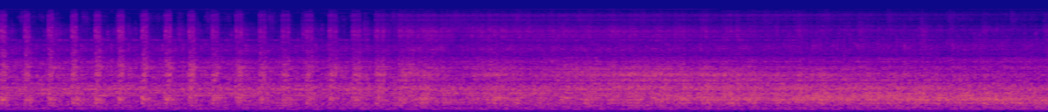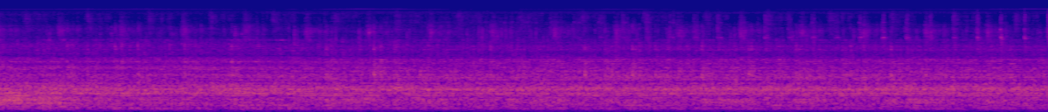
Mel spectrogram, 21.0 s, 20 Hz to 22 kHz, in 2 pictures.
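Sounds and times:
lathe chuck ticking: 0:00.0 - 0:20.9
lathe motor and cutting whirr: 0:00.0 - 0:20.9.

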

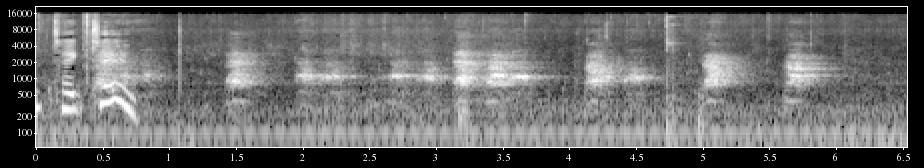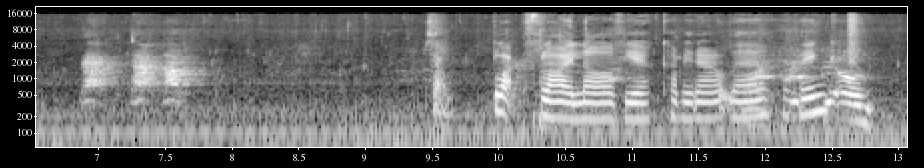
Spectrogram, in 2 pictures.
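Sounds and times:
dog barking: 0:00.8 - 0:06.0, 0:06.9 - 0:07.8, 0:11.9 - 0:12.5.

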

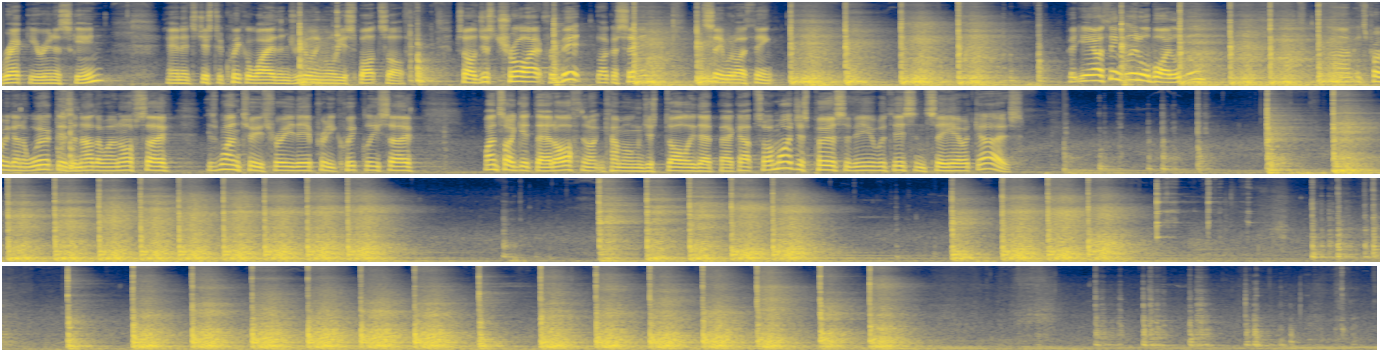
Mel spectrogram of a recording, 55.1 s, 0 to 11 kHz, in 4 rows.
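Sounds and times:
hammer striking chisel on steel: 0:05.4 - 0:14.6, 0:24.4 - 0:31.8, 0:33.5 - 0:41.4, 0:42.0 - 0:50.5
steel panel ringing: 0:24.4 - 0:27.2.

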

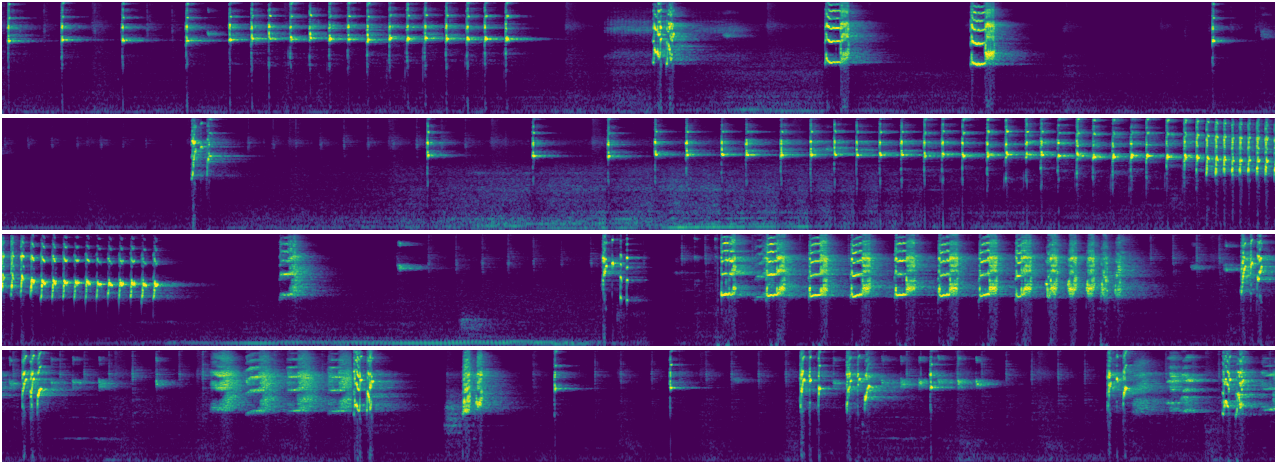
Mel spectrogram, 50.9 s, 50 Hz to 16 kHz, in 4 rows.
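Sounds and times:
bird chirping and chattering: 0:00.0 - 0:05.4, 0:06.0 - 0:07.5, 0:14.2 - 0:17.4, 0:18.0 - 0:27.5, 0:29.4 - 0:44.1, 0:44.7 - 0:50.9.

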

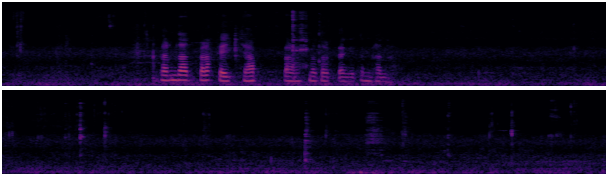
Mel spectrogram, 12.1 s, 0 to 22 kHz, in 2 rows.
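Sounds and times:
chewing: 0:05.0 - 0:12.0.

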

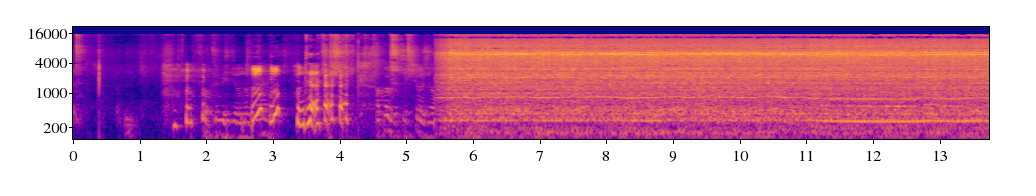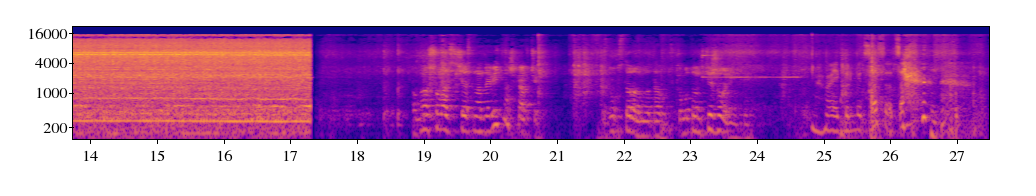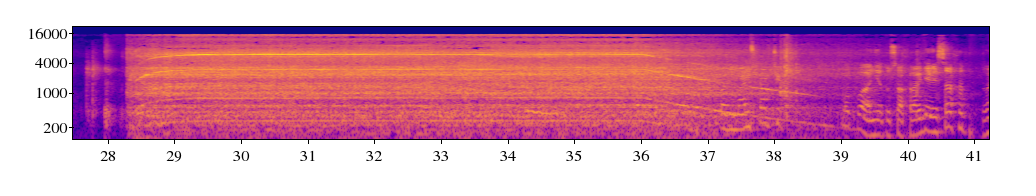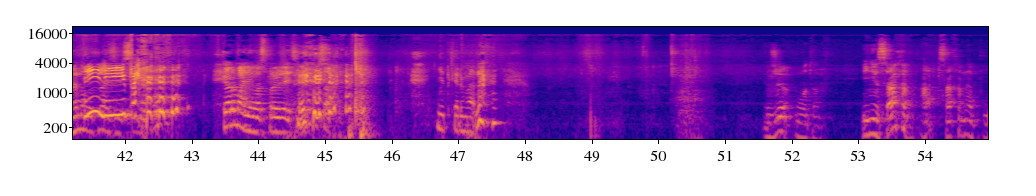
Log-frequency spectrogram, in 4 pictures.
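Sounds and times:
vacuum cleaner running: 0:05.4 - 0:17.4, 0:28.2 - 0:42.7
vacuum nozzle sucking on cardboard: 0:28.3 - 0:39.6.

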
